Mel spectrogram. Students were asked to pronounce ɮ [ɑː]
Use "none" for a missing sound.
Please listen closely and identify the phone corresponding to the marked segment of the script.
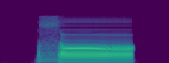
ɑː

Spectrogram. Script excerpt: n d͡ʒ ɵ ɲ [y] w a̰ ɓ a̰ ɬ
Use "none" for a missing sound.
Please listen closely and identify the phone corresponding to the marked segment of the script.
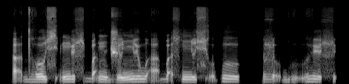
y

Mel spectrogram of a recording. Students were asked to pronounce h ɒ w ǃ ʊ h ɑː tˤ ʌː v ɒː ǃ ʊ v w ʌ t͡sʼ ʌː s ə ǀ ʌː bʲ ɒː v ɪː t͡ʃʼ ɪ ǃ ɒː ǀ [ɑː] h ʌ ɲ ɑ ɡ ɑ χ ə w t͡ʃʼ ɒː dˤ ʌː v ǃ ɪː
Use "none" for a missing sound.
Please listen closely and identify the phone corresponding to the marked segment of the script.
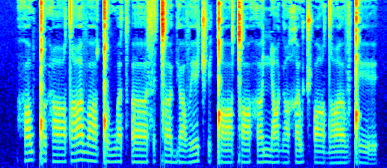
ɒː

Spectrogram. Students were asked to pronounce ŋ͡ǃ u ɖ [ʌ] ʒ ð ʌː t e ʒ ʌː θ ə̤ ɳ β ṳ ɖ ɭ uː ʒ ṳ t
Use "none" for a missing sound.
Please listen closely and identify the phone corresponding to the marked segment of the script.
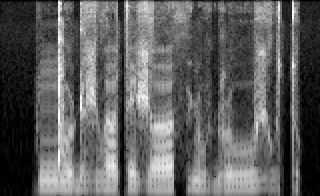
ʌ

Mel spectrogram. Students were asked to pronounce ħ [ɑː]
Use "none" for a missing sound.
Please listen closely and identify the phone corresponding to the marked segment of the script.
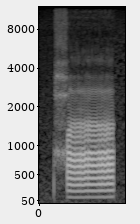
aː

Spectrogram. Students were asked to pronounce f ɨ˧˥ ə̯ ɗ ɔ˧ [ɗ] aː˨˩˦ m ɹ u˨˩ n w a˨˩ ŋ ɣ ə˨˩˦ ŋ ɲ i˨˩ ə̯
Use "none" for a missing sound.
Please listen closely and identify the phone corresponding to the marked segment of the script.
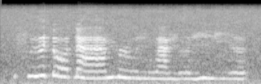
ɗ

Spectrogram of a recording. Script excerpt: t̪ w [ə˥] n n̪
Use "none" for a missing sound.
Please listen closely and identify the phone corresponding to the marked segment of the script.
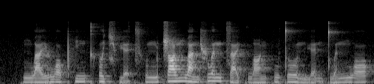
ə˥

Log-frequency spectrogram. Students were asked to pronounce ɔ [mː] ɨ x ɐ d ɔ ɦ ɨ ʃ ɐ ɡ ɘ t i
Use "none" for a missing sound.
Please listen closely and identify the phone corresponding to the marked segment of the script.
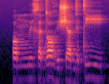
mː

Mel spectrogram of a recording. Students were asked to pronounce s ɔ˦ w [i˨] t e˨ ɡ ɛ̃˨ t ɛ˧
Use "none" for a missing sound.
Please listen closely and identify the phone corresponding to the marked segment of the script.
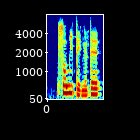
i˦˨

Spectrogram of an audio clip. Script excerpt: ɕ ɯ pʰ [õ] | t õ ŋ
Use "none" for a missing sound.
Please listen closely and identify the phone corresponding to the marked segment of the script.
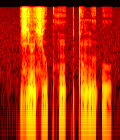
ũ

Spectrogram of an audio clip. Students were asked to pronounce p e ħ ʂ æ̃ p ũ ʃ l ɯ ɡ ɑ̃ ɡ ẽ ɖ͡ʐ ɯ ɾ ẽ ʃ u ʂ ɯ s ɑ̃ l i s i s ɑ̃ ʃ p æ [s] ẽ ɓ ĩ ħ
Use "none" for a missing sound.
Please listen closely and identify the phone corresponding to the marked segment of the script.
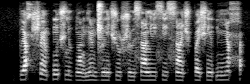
ʃ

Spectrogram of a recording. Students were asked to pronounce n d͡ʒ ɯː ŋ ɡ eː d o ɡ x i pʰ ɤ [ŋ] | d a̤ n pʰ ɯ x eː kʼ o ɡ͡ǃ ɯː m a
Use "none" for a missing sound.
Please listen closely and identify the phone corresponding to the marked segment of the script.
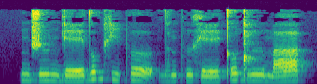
none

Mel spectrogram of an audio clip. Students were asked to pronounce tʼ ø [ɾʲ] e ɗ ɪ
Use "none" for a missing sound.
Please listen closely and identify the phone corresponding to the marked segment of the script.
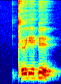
ɾʲ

